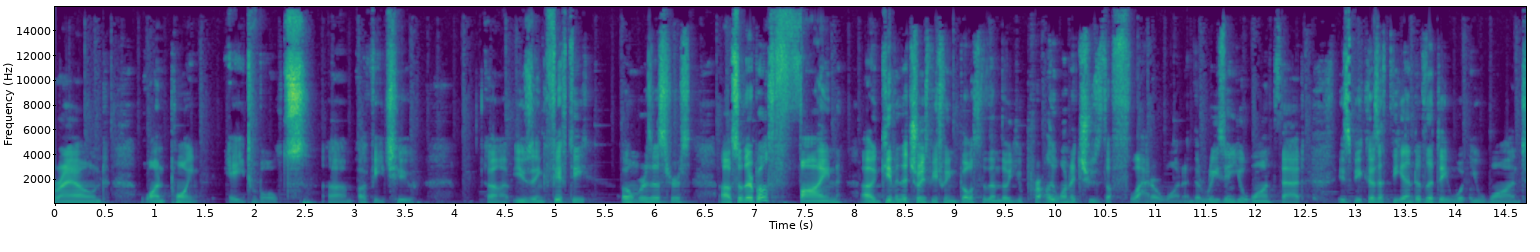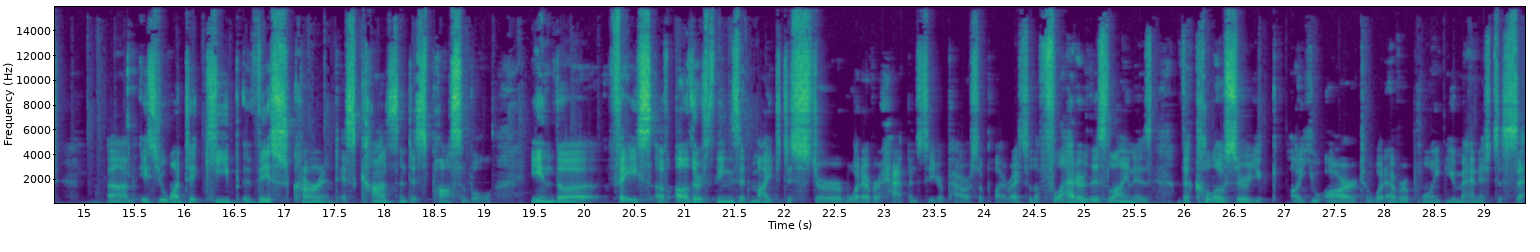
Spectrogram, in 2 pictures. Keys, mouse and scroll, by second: 16.3 ctrl+d, 16.8-18.4 ctrl+d, 18.4-19.2 d.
